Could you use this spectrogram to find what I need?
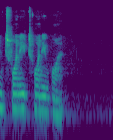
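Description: An older woman speaks briefly over an online call.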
